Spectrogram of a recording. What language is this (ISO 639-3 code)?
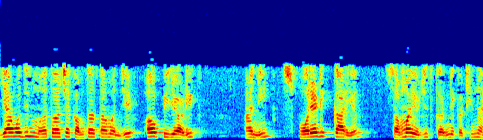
mar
